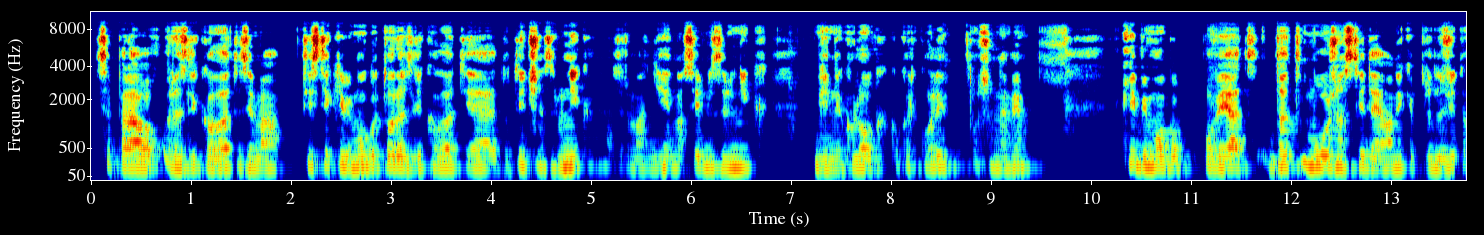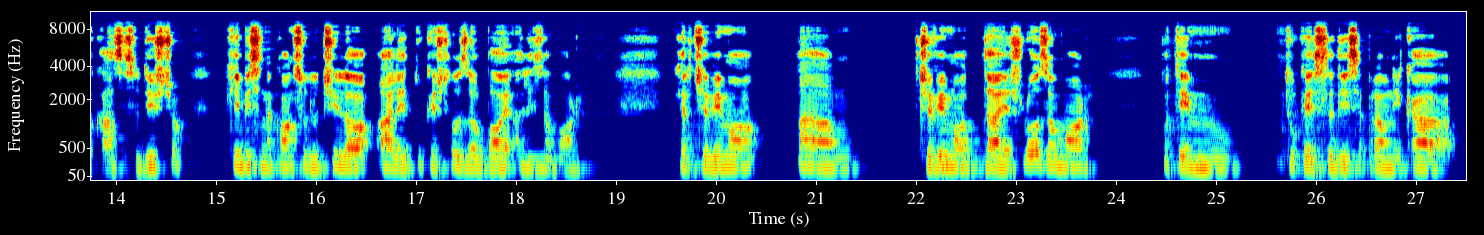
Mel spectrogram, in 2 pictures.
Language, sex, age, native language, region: Slovenian, male, 18-29, Slovenian, Central Slovenia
